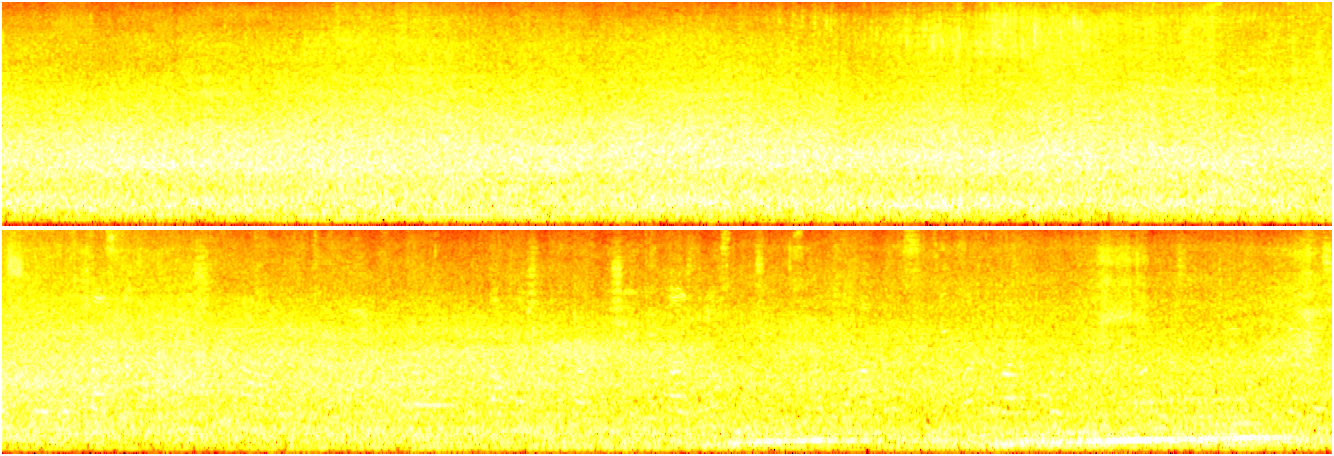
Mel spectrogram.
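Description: Car traffic on Nevsky Prospect in Saint Petersburg, a dense, continuous roar of passing vehicles and road noise close by, with a few rising engine tones near the end; someone talks over it.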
